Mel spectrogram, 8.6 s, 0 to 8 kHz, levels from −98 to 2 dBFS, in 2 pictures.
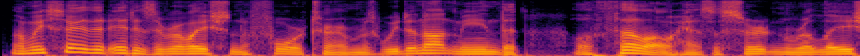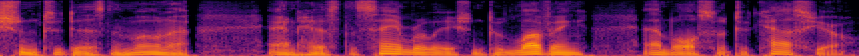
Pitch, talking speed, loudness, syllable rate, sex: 110 Hz, 235 wpm, -20 LUFS, 6.5 syllables/s, male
